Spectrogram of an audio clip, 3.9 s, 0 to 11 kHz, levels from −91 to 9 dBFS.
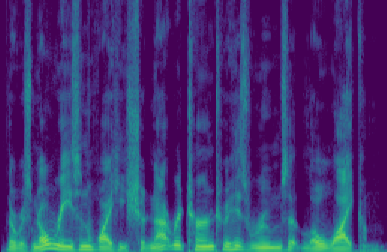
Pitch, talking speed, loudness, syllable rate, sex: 120 Hz, 230 wpm, -18 LUFS, 5.4 syllables/s, male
